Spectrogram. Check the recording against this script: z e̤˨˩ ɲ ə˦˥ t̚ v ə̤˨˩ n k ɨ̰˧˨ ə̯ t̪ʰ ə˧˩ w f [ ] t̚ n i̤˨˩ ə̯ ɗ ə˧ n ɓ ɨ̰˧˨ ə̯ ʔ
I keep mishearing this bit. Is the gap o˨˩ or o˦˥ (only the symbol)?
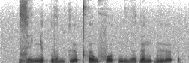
o˨˩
